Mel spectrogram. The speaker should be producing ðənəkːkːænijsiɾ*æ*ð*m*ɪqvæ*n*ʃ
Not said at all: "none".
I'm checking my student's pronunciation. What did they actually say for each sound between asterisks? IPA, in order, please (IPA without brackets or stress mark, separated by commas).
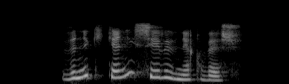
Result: i, n, none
